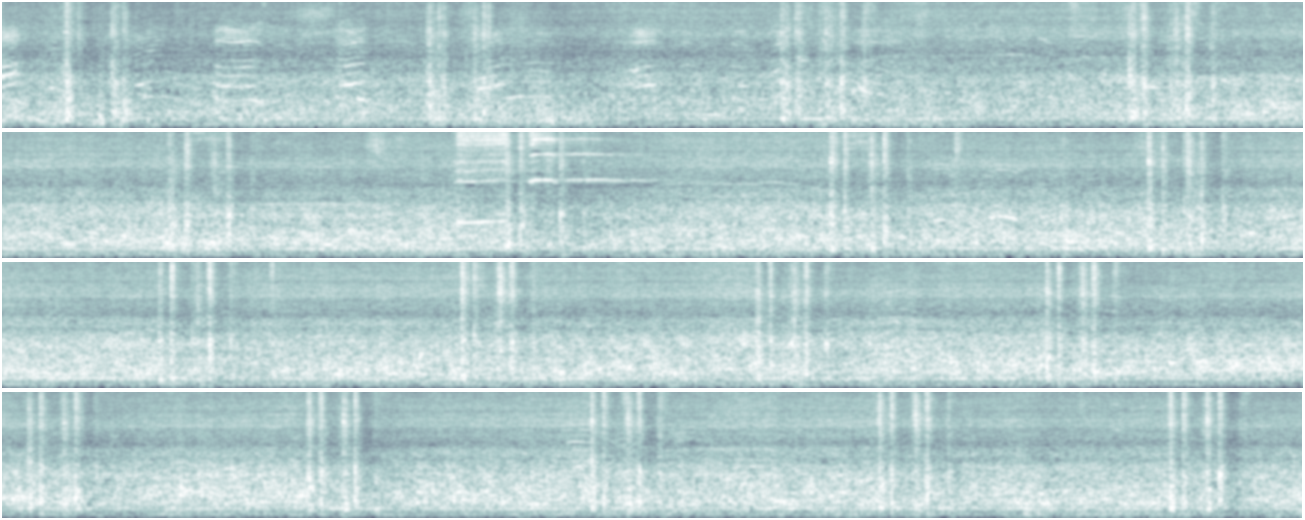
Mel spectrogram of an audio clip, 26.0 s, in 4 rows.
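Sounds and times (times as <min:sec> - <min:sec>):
wheels rumbling on rails: 0:00.0 - 0:26.0
sharp track clicks: 0:03.8 - 0:04.6, 0:05.6 - 0:06.4, 0:07.3 - 0:07.9, 0:08.6 - 0:12.8, 0:13.8 - 0:14.5, 0:15.2 - 0:15.8, 0:18.2 - 0:18.7, 0:19.6 - 0:20.1, 0:23.8 - 0:24.4, 0:25.3 - 0:25.8.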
